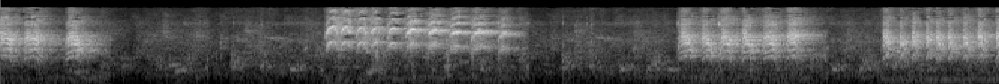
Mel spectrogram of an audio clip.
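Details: Agitated greater green leafbird delivering short broken bursts of fast, rasping high chatter, each about one to one and a half seconds long, separated by quiet pauses.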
